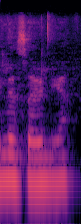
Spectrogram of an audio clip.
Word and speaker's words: Lazolia: By the way, how do you how do you pronounce Yes, you said it correctly, Lazia.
